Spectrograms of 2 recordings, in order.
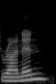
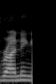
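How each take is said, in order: First: "running" said as runnin', ending in a plain N; dropped G. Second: Said in the usual way. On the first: Shown as a demonstration. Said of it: "instead of running, it's running". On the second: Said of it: "You drop the G's".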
